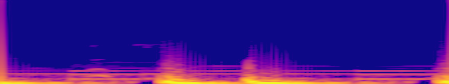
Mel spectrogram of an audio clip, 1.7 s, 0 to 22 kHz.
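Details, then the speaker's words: Early ultrasound scan at about 5 and a half weeks of an unplanned pregnancy: rhythmic whooshing thumps over steady machine hum, the fetal heartbeat heard for the first time. "at the scan we heard the heartbeat for the first"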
